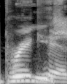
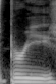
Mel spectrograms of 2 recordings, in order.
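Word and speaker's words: Brigid: It's basically Bridget, but it's like Bri is how I was saying it in my mind, but it's Bree.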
